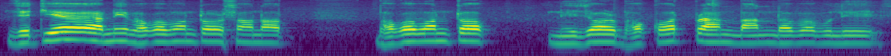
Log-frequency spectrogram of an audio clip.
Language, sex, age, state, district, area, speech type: Assamese, male, 60+, Assam, Golaghat, urban, spontaneous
